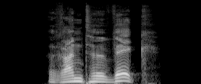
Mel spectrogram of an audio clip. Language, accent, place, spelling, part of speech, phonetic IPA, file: German, Germany, Berlin, rannte weg, verb, [ˌʁantə ˈvɛk], De-rannte weg.ogg
- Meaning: first/third-person singular preterite of wegrennen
